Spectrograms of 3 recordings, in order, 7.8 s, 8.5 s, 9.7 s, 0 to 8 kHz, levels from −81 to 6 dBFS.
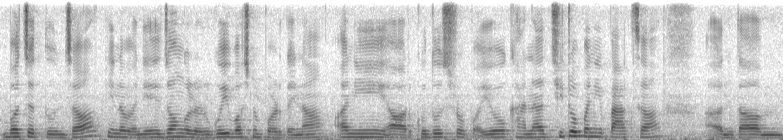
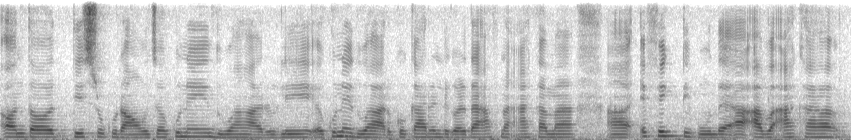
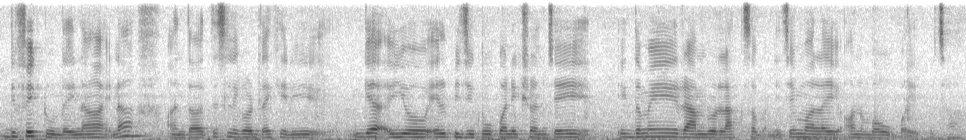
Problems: none marked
